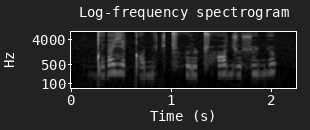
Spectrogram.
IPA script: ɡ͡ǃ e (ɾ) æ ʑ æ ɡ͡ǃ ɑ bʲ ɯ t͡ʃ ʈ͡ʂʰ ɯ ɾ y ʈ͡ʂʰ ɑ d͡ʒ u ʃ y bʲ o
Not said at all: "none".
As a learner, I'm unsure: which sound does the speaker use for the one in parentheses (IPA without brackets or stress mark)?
ɾ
